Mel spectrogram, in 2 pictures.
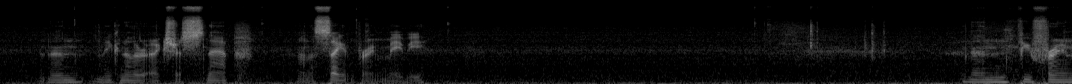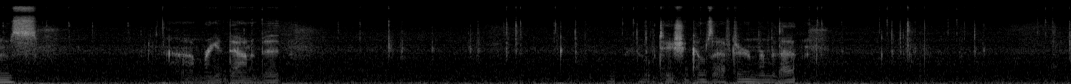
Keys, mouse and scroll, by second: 8.9 Right, 9.1 Right, 12.5 g, 15.1 Right, 15.8 Right, 16.8 r, 17.6 r, 18.7 r, 20.9 r.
